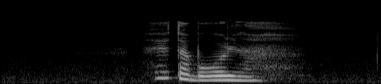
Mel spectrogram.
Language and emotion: Russian, sad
